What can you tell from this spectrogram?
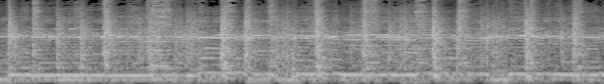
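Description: Roman havası dance music with a steady, fast drum beat under a melody of held notes that steps up and down.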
